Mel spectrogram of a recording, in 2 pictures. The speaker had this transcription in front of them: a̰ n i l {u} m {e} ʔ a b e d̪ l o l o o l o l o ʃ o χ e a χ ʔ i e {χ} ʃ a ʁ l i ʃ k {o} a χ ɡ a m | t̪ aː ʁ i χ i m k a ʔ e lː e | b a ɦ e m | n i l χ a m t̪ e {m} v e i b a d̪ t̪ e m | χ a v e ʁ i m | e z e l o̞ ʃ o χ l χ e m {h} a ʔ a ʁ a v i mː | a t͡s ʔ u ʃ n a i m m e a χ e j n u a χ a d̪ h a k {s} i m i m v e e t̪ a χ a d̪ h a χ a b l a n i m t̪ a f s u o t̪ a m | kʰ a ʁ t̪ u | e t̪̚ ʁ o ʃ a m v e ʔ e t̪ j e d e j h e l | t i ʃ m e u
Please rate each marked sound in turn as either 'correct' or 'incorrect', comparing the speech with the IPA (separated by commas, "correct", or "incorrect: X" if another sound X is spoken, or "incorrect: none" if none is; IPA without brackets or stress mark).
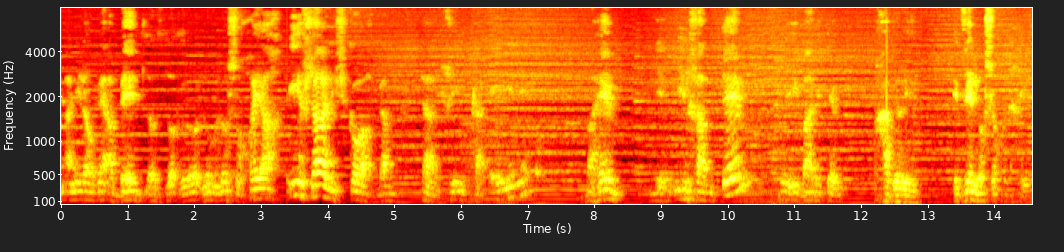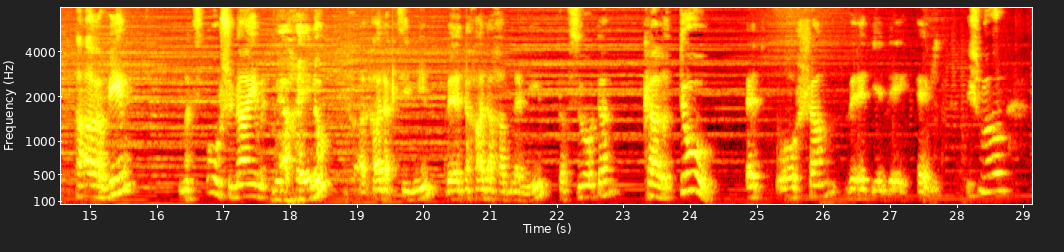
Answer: incorrect: o, correct, incorrect: f, correct, correct, correct, incorrect: t͡s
